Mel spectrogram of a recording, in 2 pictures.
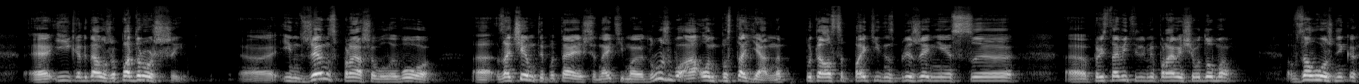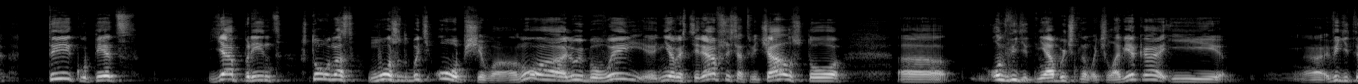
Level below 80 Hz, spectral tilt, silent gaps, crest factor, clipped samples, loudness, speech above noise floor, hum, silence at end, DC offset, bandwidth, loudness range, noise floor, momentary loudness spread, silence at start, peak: -78 dBFS; -4 dB/octave; none; 20 dB; under 0.1%; -21 LUFS; 50 dB; none; 0 s; under 0.1%; 16 kHz; 3 LU; -71 dBFS; 11 LU; 0.3 s; -2 dBFS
